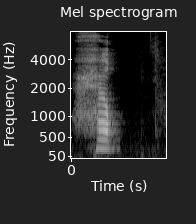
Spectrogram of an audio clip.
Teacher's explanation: हा जो है हलक के दरमियान से अदा करेंगे, हक। और कौफ जो है ये हरूफ इस्ताला में से है, मोटा पढ़ा जाएगा, हक।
